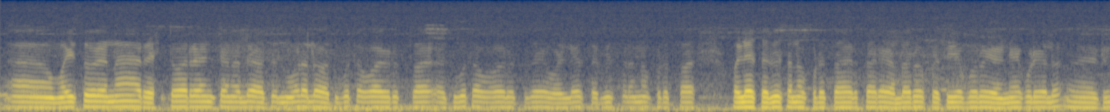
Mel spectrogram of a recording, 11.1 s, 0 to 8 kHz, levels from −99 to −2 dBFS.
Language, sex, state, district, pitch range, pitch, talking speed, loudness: Kannada, male, Karnataka, Mysore, 135-140 Hz, 140 Hz, 130 wpm, -17 LUFS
